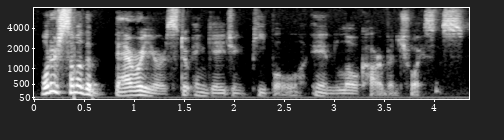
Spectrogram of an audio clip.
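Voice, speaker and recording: A man hosting an interview podcast, speaking conversationally in measured, rather formal and wordy sentences. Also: fairly low pitch, sing-song, vocal fry, fairly bright tone, husky, no echo, rough recording. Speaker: podcast host, works in finance.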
